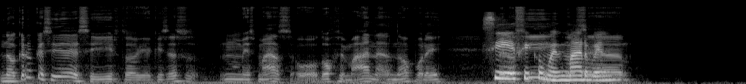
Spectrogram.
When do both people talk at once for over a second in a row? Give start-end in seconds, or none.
4.9-6.2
